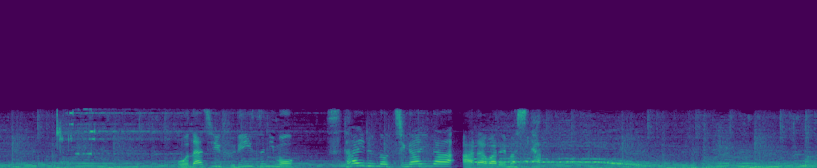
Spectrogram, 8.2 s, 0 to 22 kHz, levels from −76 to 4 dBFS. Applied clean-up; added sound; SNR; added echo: none; none; none; none.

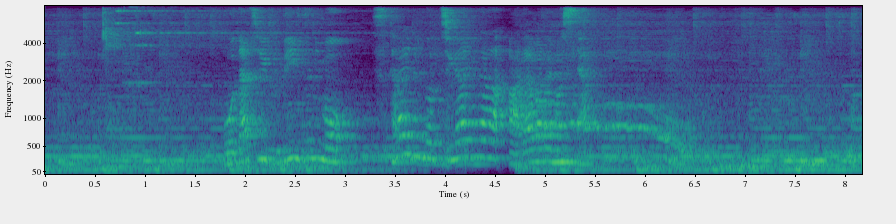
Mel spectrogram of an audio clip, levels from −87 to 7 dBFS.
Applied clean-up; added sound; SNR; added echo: none; none; none; reverberation time 0.7 s.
